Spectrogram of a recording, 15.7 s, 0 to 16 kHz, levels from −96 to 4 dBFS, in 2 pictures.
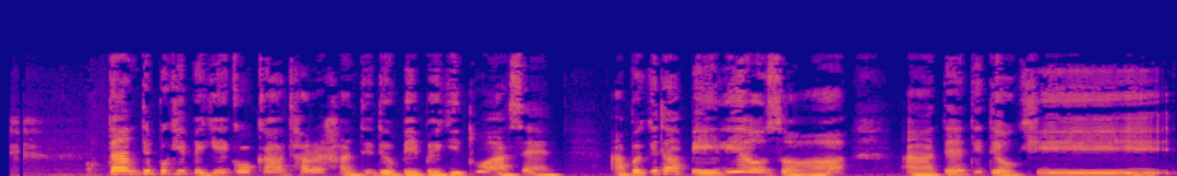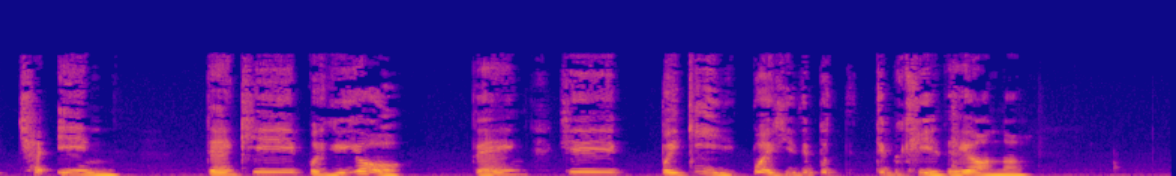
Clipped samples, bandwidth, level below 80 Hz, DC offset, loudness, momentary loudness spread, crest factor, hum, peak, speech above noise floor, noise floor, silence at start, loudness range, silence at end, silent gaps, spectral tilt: under 0.1%; 11.5 kHz; -66 dBFS; under 0.1%; -23 LUFS; 12 LU; 20 dB; none; -4 dBFS; 36 dB; -59 dBFS; 0.1 s; 2 LU; 0.95 s; none; -6 dB/octave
